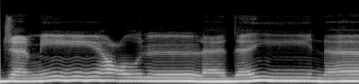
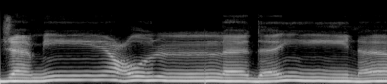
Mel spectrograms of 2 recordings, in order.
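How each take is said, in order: No difference in how they are said.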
